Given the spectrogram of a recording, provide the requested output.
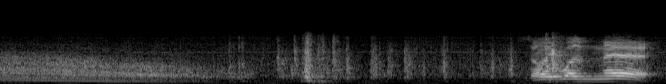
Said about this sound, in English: Then I heard it. The hot rod coming down the soggy wagon road.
